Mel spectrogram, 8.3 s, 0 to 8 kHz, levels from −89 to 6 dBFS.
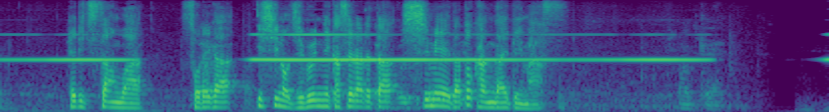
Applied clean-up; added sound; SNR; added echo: none; Wind instrument, woodwind instrument; 1 dB; none.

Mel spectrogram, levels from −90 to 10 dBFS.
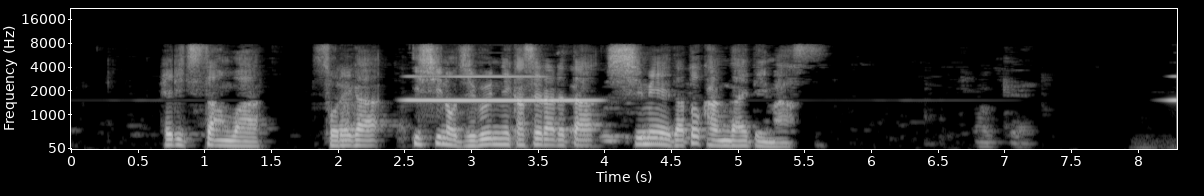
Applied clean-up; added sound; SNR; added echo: classical method Wiener filter.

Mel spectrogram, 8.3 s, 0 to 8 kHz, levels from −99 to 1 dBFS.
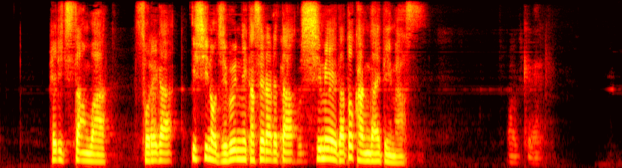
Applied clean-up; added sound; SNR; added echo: neural mask model DeepFilterNet 3.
